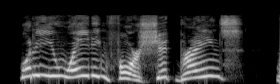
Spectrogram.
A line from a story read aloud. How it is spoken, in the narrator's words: Roger shouted at Noah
